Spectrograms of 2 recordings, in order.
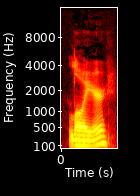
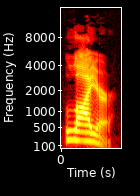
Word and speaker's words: lawyer: you say this word lawyer okay does everyone here say lawyer lawyer lawyer lawyer okay because some people say liar liar okay in the south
